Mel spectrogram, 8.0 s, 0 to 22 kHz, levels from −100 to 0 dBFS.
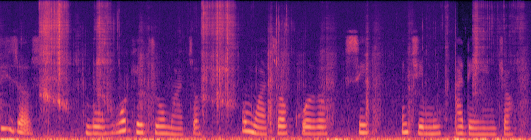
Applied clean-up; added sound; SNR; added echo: none; Chewing, mastication; -2 dB; none.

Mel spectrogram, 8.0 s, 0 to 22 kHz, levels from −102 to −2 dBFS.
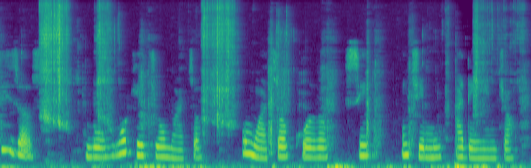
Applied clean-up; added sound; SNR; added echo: classical method log-MMSE.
